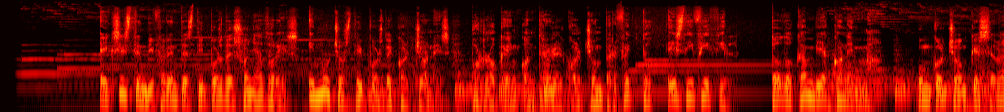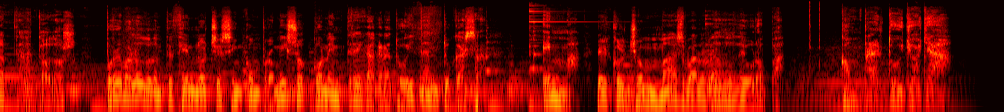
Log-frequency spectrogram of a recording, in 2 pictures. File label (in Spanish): Anuncio TV; LOFT VOICES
